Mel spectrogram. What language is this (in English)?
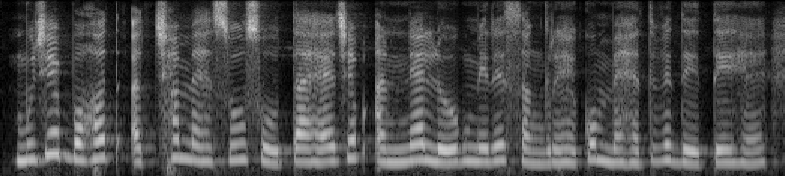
Hindi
